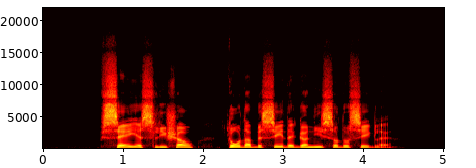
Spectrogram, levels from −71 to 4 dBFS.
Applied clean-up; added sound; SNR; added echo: none; none; none; none.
